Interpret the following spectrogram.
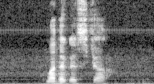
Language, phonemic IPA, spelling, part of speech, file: Malagasy, /ma.da.ɡa.si.kʲa.ra/, Madagasikara, proper noun, Mg-Madagasikara.ogg
- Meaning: Madagascar (an island and country off the east coast of Africa)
